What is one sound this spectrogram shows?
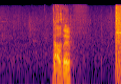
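A crossbow fires a bolt with a sharp thud.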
